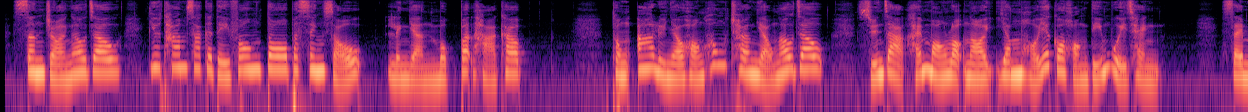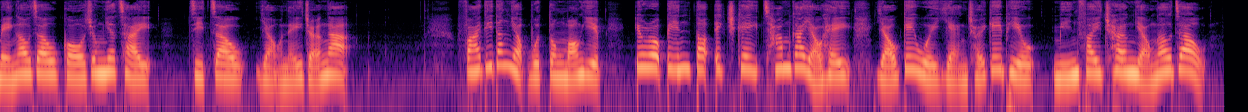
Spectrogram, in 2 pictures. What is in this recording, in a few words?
CANTONESE female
